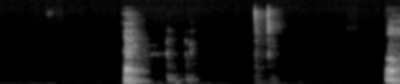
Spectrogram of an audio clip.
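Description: A man's short voiced sound about a second in, then two quick mouse clicks close together about halfway through, as the slide is changed; the rest is dead silence.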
